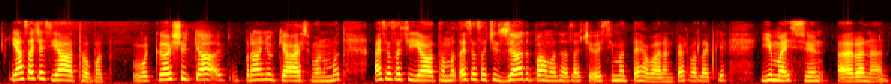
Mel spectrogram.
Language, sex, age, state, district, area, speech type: Kashmiri, female, 30-45, Jammu and Kashmir, Baramulla, rural, spontaneous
